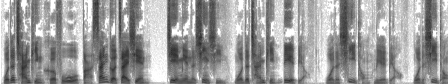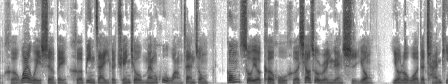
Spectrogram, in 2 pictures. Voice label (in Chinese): CHINESE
